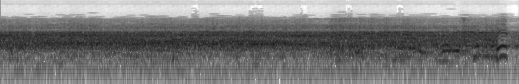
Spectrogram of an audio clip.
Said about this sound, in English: They're standing and cheering right now as the Hornets dig in and do it again.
